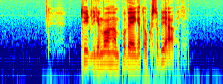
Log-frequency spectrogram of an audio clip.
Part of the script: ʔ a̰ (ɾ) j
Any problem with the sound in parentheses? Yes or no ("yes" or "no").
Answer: no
